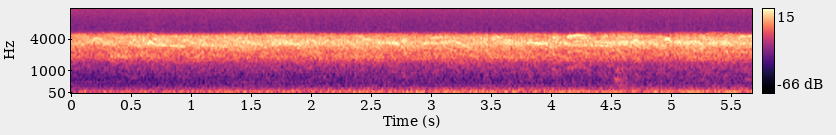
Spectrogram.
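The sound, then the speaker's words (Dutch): A dense, continuous chorus of many screeching gulls fills the scene outdoors in the polder at Lelystad, Netherlands, by the shipyard building a replica of the VOC ship Batavia, steady and fairly loud, with a low rumble of wind underneath and no voices. “Heel veel krijzende meeuwen, een ver uitzicht, want we zitten in de polder.”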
